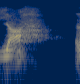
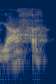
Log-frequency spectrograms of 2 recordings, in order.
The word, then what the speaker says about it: Yah: his name which is yah and actually the h at the end of that is not silent as it is at the end of yehovah is probably yaha say yaha okay you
